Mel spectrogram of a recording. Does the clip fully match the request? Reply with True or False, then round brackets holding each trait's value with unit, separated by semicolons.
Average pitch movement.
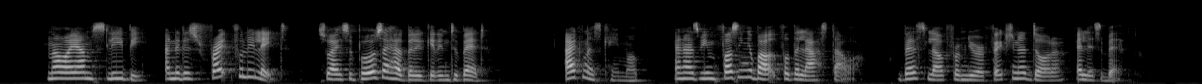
True (4.6 semitones)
